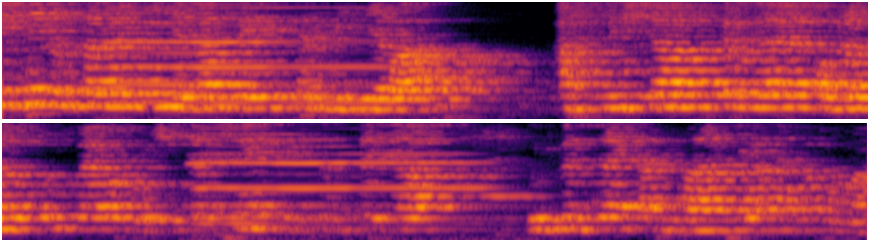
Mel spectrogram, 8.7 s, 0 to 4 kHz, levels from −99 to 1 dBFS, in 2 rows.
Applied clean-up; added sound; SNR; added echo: classical method WPE with log-MMSE.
